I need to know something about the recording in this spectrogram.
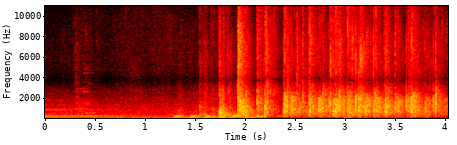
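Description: A banjo is plucked.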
